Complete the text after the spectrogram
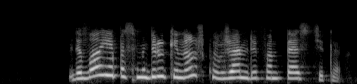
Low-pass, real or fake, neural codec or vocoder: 7.2 kHz; fake; codec, 16 kHz, 1 kbps, X-Codec, HuBERT features, trained on balanced general audio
